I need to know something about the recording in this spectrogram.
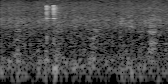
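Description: Near silence, broken about half a second in by two faint, quick computer mouse clicks, a split second apart.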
